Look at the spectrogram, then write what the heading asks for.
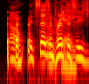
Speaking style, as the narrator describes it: John laughs

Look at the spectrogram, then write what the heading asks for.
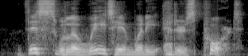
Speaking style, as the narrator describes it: said he, chuckling

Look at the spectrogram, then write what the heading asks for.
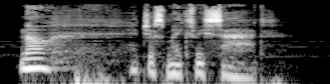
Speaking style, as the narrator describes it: she said in a soft voice that, to the man, danced like a melody

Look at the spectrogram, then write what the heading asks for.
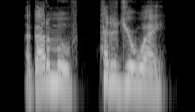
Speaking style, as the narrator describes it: he yelled into the radio

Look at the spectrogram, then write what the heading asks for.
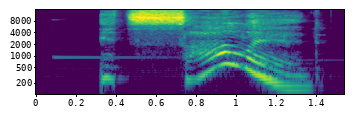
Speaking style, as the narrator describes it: said in a hushed voice

